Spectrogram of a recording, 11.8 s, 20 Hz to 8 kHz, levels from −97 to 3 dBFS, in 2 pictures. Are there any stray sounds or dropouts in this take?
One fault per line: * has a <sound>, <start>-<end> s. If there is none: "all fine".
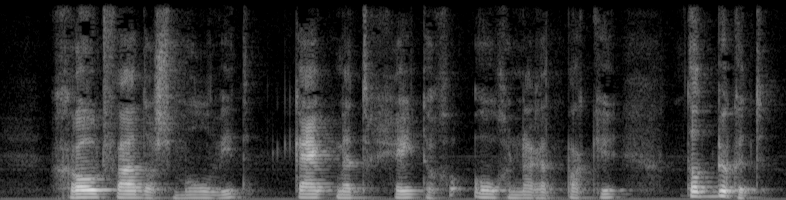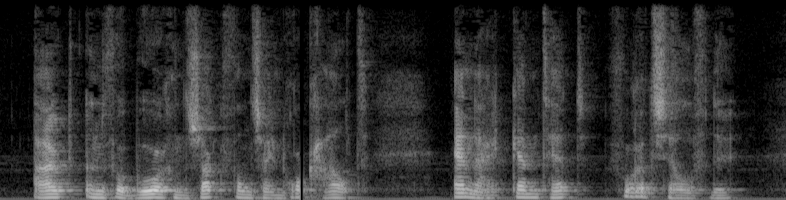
* has a dropout, 8.1-8.2 s
* has a dropout, 9.3-9.3 s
